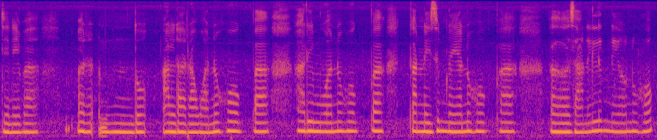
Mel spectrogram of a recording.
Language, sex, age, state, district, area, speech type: Bodo, female, 18-30, Assam, Kokrajhar, rural, spontaneous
